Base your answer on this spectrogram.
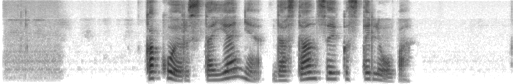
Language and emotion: Russian, neutral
